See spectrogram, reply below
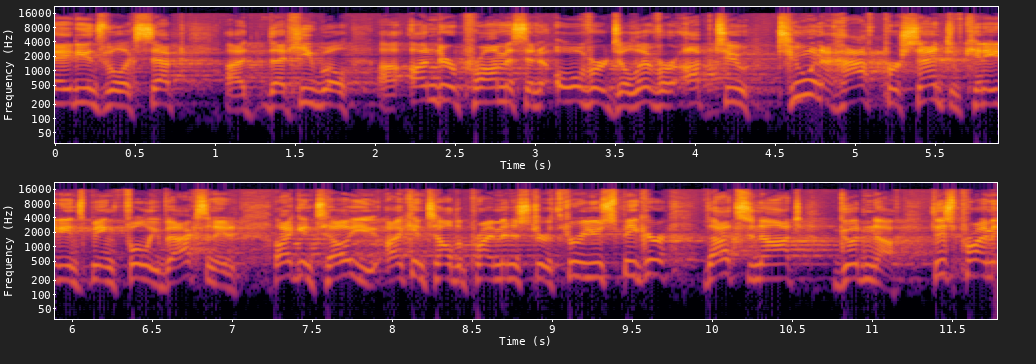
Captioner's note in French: voix de l'interprète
